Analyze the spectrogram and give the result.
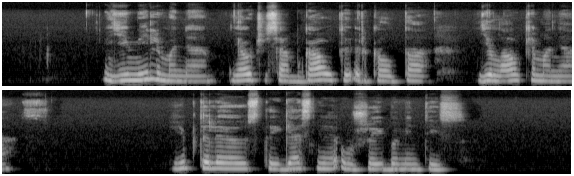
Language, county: Lithuanian, Vilnius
